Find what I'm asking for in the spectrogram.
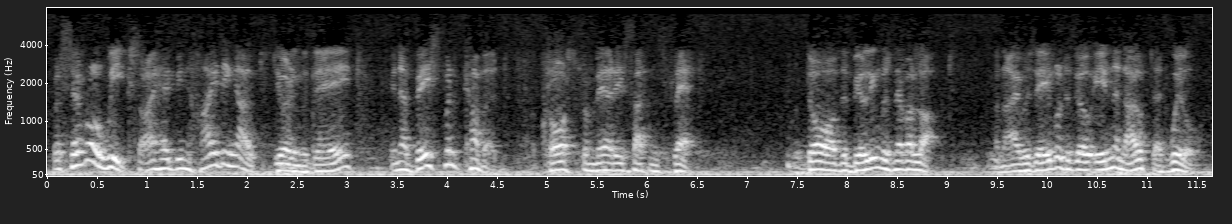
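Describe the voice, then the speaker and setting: A man plays a male crown prosecutor, measured and declamatory, with a very dark, mellow voice. The old radio recording is muffled with faint hiss. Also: medium pitch, lively intonation, natural voice. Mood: formal, grave. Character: formal male crown prosecutor reading a confession. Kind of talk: formal reading aloud in vintage radio drama.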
